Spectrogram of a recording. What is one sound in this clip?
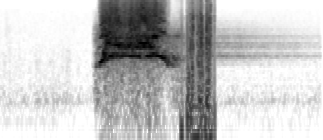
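A young man shouts loudly into a microphone.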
